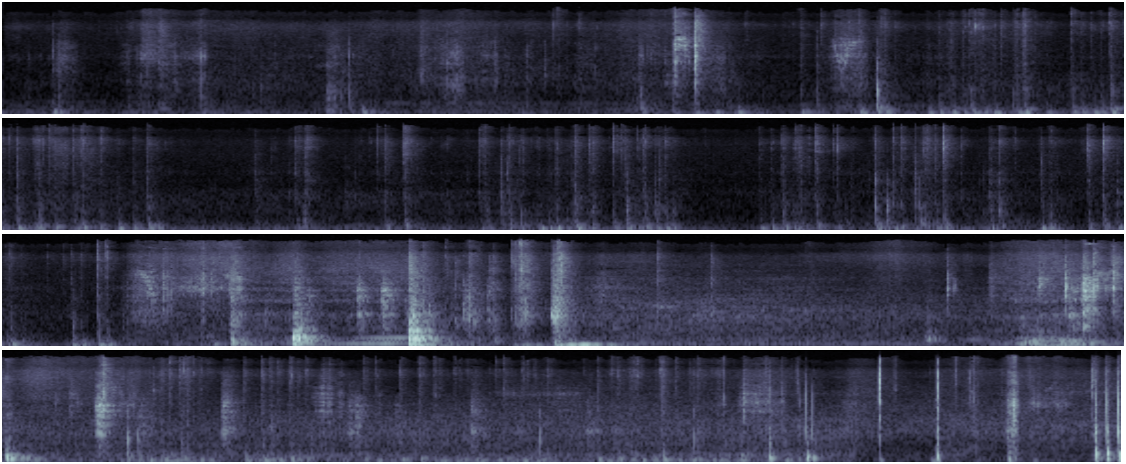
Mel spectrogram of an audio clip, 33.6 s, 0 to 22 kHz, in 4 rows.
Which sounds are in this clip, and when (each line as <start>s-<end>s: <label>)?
5.6s-17.9s: keyboard typing
18.9s-21.4s: window
23.6s-24.1s: window
26.8s-31.5s: keyboard typing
